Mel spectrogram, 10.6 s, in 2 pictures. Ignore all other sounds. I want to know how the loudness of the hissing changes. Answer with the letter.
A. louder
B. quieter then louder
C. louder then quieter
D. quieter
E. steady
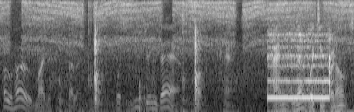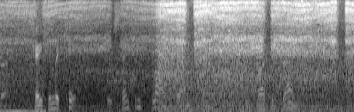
A.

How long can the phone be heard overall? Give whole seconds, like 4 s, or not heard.
2 s.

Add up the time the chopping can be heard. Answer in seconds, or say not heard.
2 s.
